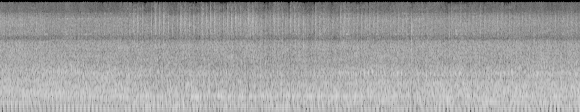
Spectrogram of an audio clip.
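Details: Log splitter's small single-cylinder engine, after adding Seafoam, in cold weather splitting wood: thrums along evenly with no misses or knocks; normal running under load.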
